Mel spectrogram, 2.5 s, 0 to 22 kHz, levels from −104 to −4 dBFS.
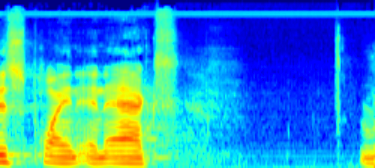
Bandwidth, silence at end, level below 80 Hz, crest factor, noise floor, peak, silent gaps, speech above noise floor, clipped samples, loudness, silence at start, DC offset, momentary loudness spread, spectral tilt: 19 kHz; 0 s; -70 dBFS; 22 dB; -60 dBFS; -6 dBFS; none; 34 dB; under 0.1%; -26 LUFS; 0 s; under 0.1%; 16 LU; -4.5 dB/octave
